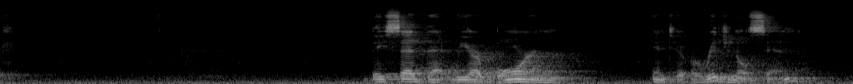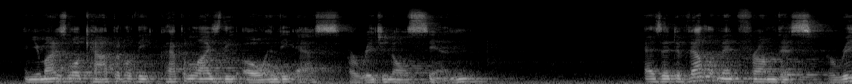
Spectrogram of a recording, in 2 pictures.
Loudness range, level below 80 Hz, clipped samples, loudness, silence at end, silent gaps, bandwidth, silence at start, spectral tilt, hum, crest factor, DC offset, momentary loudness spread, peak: 4 LU; -52 dBFS; under 0.1%; -31 LUFS; 0 s; none; 15 kHz; 0 s; -4.5 dB/octave; none; 18 dB; under 0.1%; 14 LU; -14 dBFS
